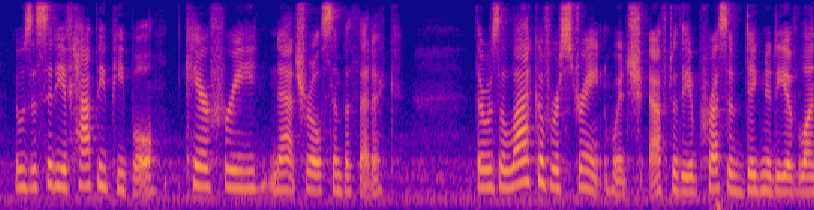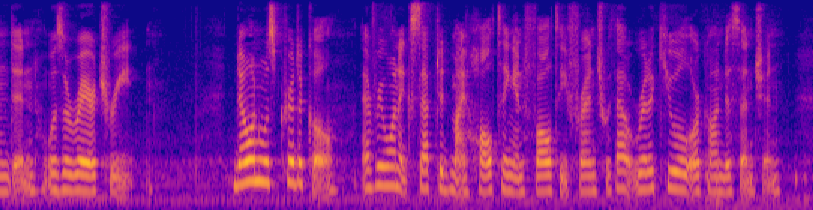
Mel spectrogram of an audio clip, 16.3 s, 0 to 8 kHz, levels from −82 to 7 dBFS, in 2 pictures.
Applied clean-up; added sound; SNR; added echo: none; none; none; none.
